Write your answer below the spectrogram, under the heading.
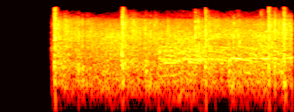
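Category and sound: impact, gunfire and explosions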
